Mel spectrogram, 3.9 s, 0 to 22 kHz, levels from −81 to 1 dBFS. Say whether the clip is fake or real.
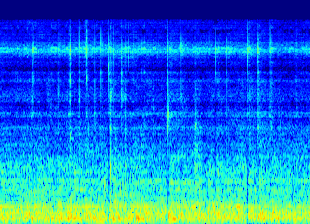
fake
